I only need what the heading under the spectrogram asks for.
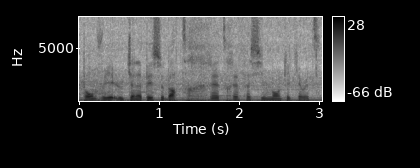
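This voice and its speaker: This gaming channel host has a lowish, steady voice and a quick pace. He rambles and jokes casually over his racing gameplay, using many fillers and restarts, while game sounds and music keep the background noisy.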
